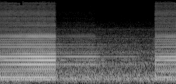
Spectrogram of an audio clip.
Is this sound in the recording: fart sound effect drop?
no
